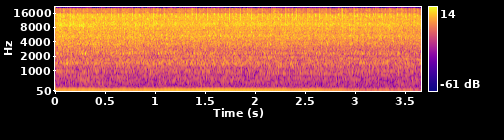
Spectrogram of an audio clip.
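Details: Mercedes SL55 AMG (M113K, almost 200,000 miles) first start after installing a double idler pulley assembly and tensioner pulley replacing the plastic pulleys: deep, steady, even idle with no chirps, squeals or rattles from the belt drive; normal idle.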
